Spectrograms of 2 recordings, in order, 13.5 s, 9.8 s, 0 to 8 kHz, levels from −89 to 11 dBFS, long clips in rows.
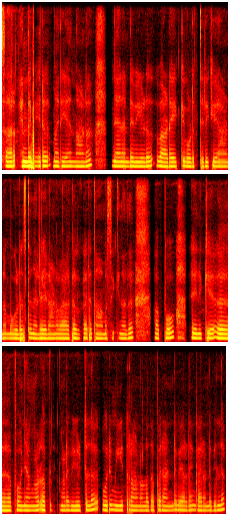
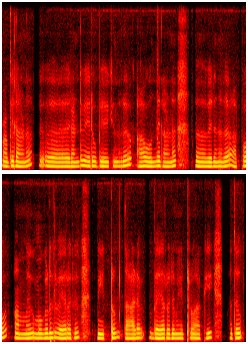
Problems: none marked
